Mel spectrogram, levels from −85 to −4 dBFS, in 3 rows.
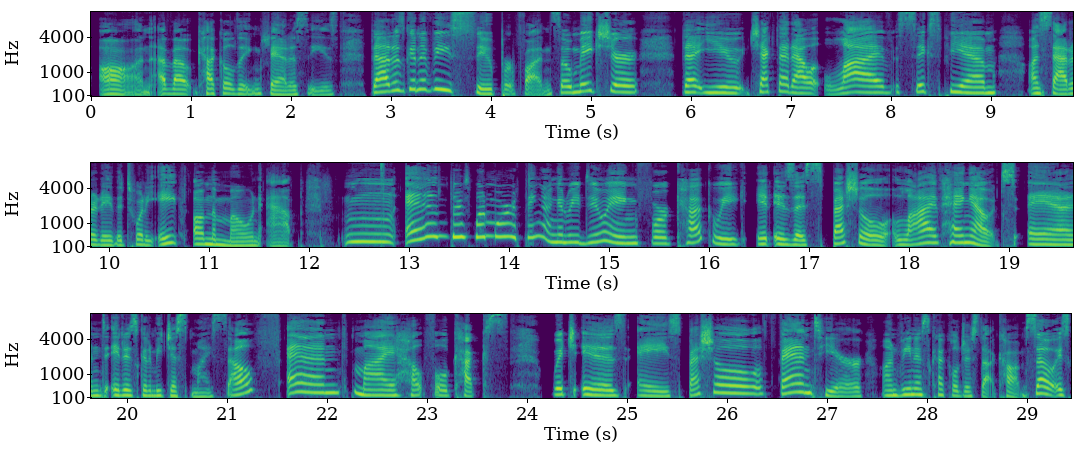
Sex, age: female, 30-49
